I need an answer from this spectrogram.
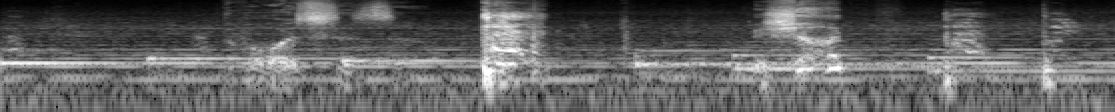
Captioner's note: coughing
